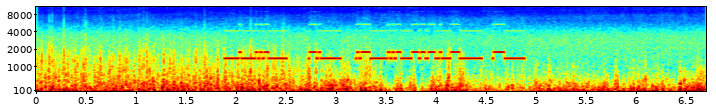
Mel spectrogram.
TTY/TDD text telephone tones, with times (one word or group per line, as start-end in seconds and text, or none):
2.2-3.7 SHES
3.9-4.7 NOT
